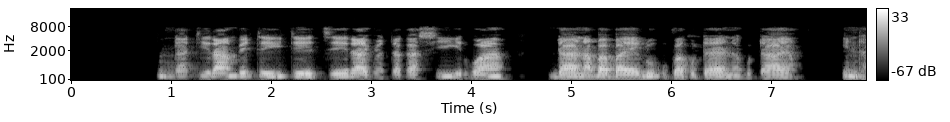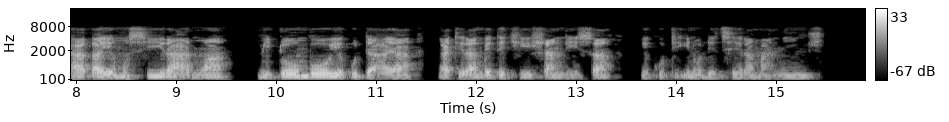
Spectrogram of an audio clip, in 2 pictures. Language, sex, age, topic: Ndau, female, 36-49, health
